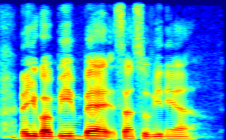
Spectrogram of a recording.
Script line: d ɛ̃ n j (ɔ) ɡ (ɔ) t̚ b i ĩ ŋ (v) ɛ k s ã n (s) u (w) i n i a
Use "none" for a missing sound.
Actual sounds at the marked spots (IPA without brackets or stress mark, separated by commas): u, ɔ, b, s, v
